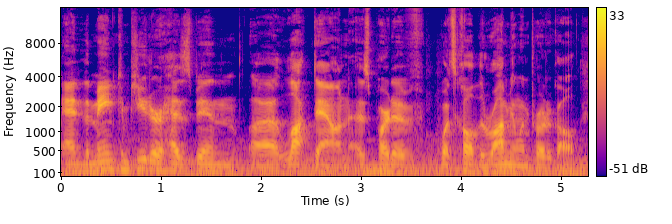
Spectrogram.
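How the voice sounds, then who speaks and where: Halting male game master in a noisy room. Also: lowish voice. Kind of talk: improvised narration of a tabletop roleplaying game.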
